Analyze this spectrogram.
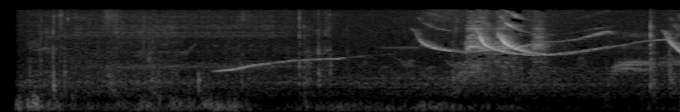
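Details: Thekla's lark (Galerida theklae), call.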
